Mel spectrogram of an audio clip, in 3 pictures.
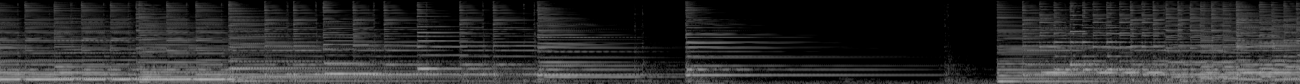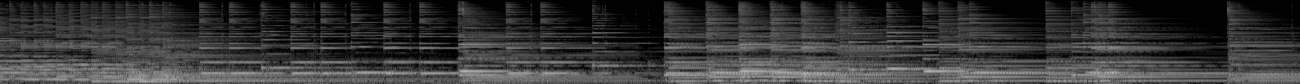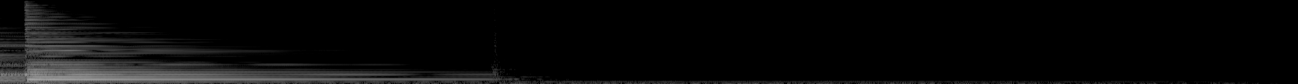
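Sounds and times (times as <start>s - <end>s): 
harpsichord: 0.0s - 30.3s.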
